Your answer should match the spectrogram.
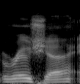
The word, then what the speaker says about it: Russia: Fort Recovery is by R-U-S-S-I-A. – Is that where the rehab is? – You pronounce it Rusha, and there's a Houston there, which is spelled H-O-U-S-T-O-N.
